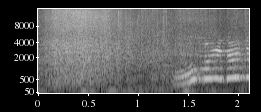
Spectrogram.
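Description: Gift wrapping paper rustling and tearing as a present is unwrapped: a steady papery hiss for just over a second. It is followed by a long rising "ooh" of delight.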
